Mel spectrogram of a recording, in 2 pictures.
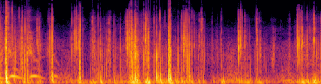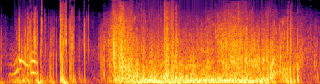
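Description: Knocks and rubbing on a handheld phone's microphone, then, about four and a half seconds in, a loud rushing splash lasting over a second as the phone plunges into lake water with a jumper.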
